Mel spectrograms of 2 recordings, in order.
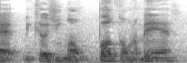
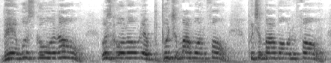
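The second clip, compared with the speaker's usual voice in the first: high frantic questions, getting faster; panicking; 12 semitones higher, 3 dB louder than usual. Retold or imitated. Baby daddy hears the fight over the phone, panicking high. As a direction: sound panicked on the phone, pitch up. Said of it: "he panicking".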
